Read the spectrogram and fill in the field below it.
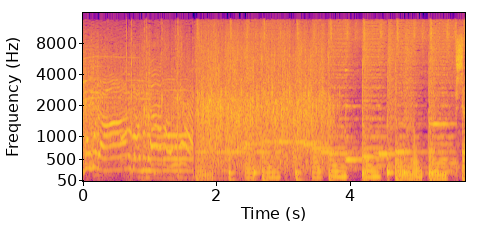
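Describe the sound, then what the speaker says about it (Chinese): Young children at a kids' television magic show clap for themselves, a rhythmic burst of close claps rising under cheerful adult voices and background music. "来为自己鼓鼓掌，小朋友"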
